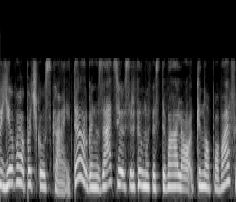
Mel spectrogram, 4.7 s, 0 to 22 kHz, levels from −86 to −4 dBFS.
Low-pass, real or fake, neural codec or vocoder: 7.2 kHz; fake; codec, 16 kHz, 6 kbps, DAC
